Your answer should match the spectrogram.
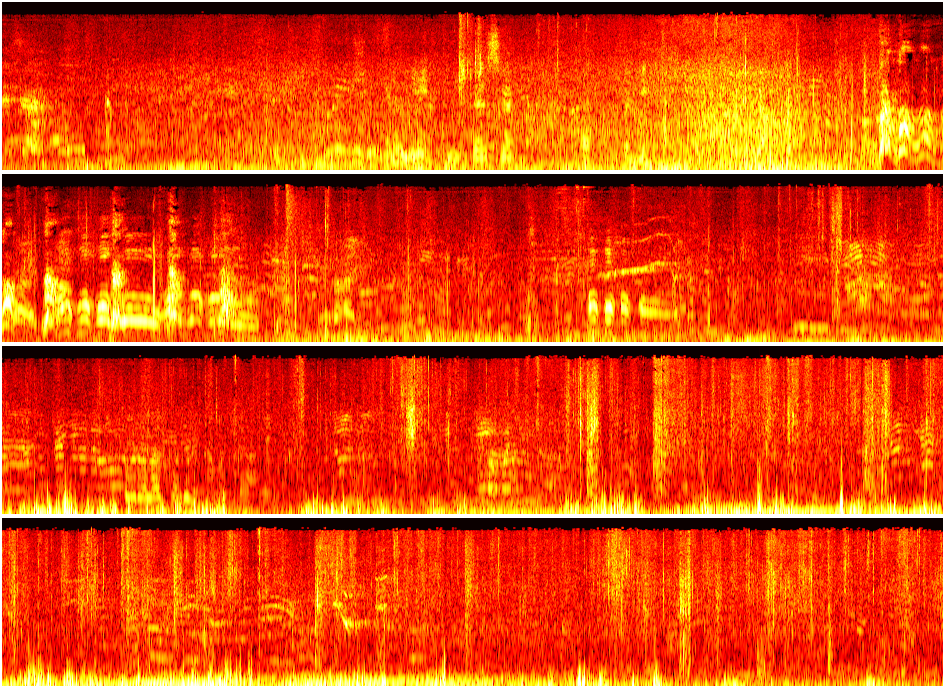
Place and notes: via Ovidio, Parabiago, Parco via Ovidio
Parco in Via Ovidio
